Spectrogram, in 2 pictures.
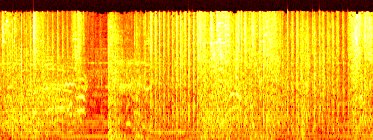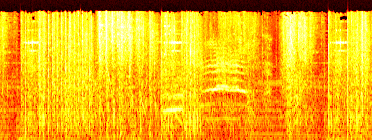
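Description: Film battle sound mix: rapid, repeated automatic rifle fire in quick bursts, with a steady music score underneath.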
